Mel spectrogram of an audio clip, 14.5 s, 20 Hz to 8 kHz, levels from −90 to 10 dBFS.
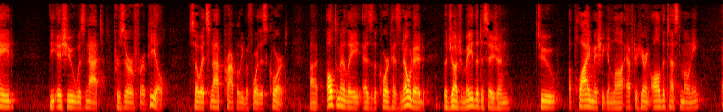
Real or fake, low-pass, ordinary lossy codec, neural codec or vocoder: fake; 7.2 kHz; MP3, 32 kbps; codec, 16 kHz, 1 kbps, X-Codec, WavLM features, trained on Multilingual LibriSpeech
